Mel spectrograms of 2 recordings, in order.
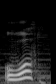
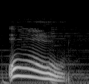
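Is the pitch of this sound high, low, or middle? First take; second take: low; high. First: The sound is said at a low pitch. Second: The sound is said at a high pitch. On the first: "from low tone" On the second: "and then little more high"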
